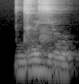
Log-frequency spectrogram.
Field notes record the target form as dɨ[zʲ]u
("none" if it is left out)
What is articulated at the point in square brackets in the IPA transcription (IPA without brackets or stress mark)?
zʲ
